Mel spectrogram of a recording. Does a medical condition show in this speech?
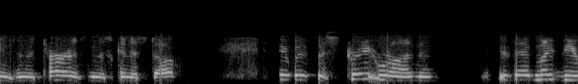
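Yes: cerebral palsy.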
